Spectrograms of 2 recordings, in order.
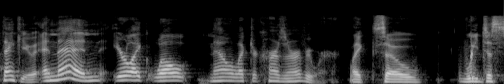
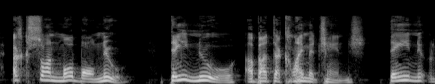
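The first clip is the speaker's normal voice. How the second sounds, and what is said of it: Imitates another person's voice. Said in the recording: “that's AOC's uh, impression ... AOC's impersonation of Bernie”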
